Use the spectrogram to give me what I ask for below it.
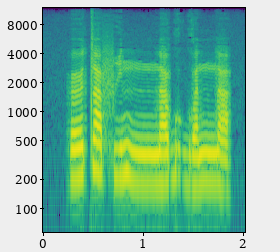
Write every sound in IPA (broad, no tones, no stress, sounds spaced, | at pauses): œ t a f i nː a ɡʷ œ ɡʷ a nː a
